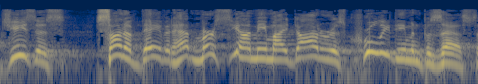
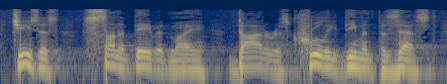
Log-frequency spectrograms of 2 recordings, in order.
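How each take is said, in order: First: High, pleading cry for mercy. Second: Said in the usual way. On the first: Retold or imitated. Preacher voicing a woman begging Jesus for her daughter, crying out high. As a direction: imitate a desperate mother crying out in a much higher pitch. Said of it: "the woman began to cry out". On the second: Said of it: "she says".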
